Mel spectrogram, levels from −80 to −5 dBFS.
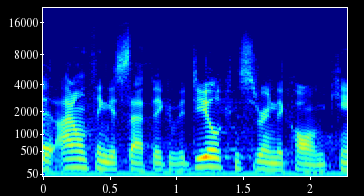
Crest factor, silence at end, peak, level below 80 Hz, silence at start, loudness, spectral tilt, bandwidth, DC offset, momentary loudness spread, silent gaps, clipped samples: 22 dB; 0 s; -16 dBFS; -56 dBFS; 0 s; -37 LUFS; -4 dB/octave; 16 kHz; under 0.1%; 7 LU; none; under 0.1%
